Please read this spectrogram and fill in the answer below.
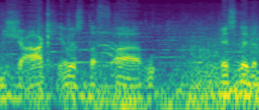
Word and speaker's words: Jacques: I don't know what the enemy is called, but the name of the level is Jacques. Jackways, if you want to just pronounce it phonetically.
